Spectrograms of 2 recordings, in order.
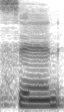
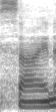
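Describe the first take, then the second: First: The vowel is short, rhyming with 'pin'. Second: The vowel is long, rhyming with 'line'. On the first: The speaker calls it wrong. "we do not pronounce that as sin" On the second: The speaker calls it right. "you say sine of A"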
